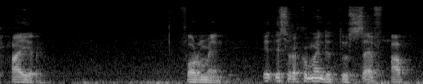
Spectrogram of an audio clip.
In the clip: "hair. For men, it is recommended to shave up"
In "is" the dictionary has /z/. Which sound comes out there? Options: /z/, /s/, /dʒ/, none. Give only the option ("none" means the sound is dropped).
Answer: /s/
